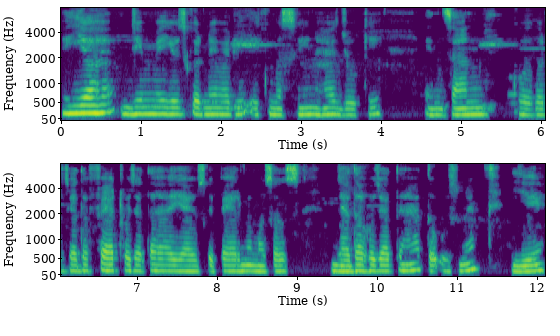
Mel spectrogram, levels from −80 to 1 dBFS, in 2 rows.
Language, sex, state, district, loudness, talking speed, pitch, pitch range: Hindi, female, Bihar, Gopalganj, -17 LUFS, 160 wpm, 165 Hz, 155-175 Hz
